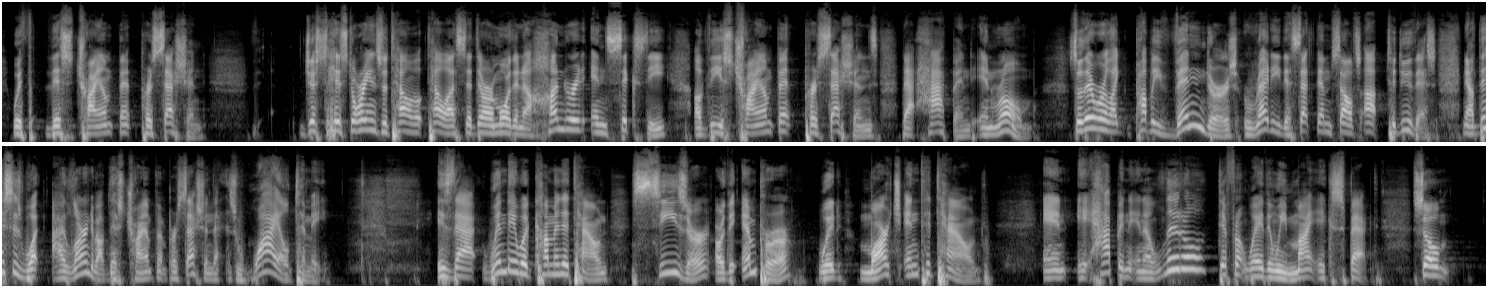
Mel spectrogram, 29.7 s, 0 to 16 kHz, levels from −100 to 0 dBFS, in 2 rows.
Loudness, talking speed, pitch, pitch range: -27 LUFS, 165 wpm, 165 Hz, 135-215 Hz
